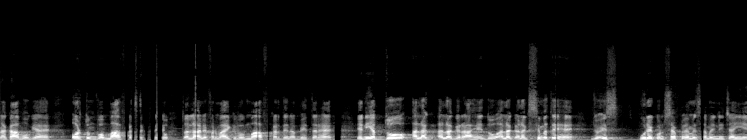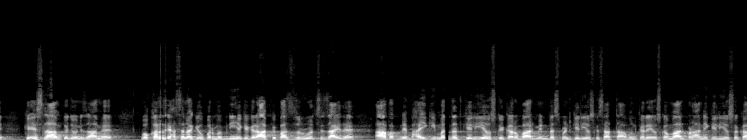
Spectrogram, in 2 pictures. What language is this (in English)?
Urdu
